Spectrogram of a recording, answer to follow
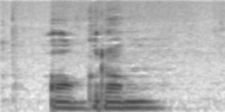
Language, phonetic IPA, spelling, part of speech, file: Polish, [ˈɔɡrɔ̃m], ogrom, noun, LL-Q809 (pol)-ogrom.wav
